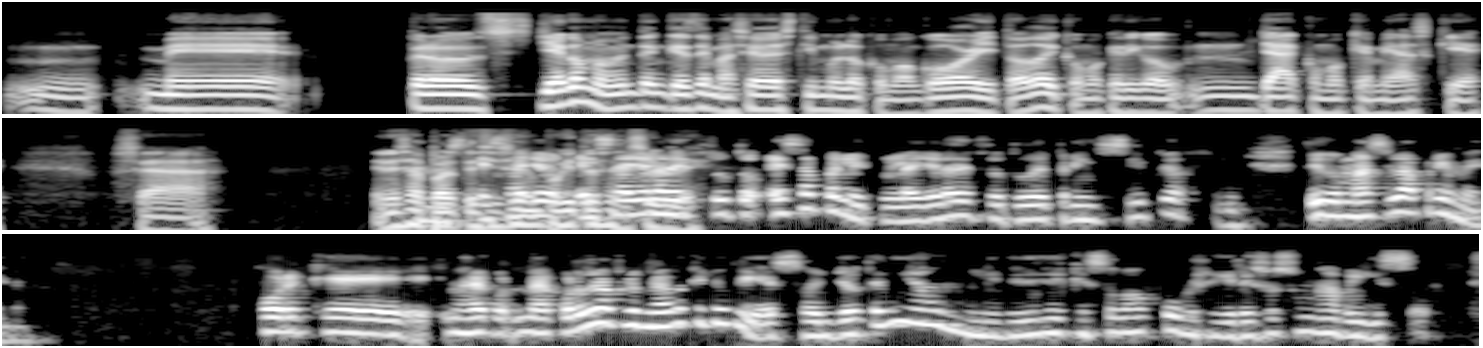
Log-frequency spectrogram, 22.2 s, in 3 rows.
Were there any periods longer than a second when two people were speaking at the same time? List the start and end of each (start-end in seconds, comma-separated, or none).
9.5-10.9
